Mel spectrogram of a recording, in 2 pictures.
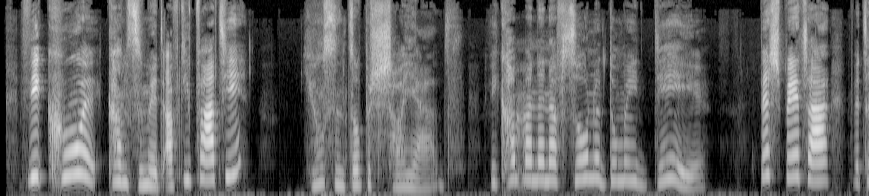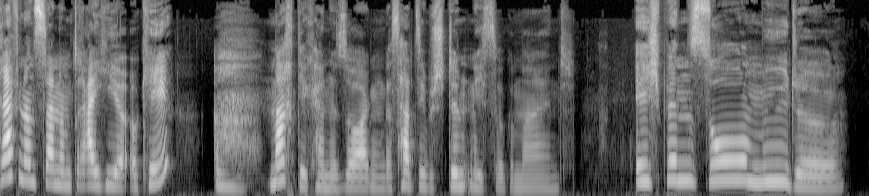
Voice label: german child voiceover locutora infantil alemana, Niña alemana

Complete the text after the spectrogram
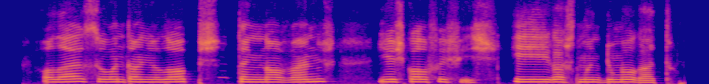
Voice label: locutor nino portugue portuguese child voice

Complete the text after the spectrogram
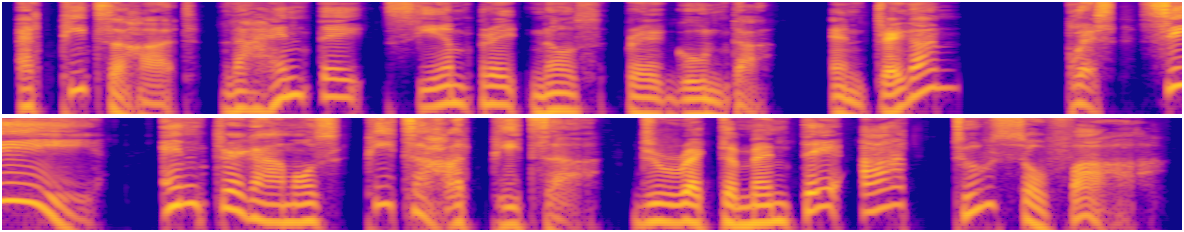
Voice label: locutor norteamericano imitacion; locutor norteamericano hablando español para anuncio

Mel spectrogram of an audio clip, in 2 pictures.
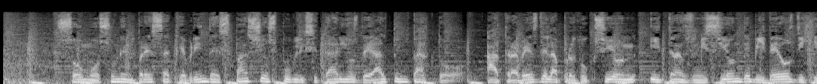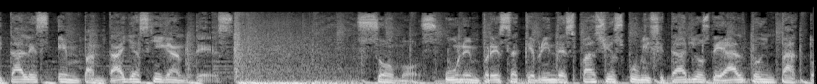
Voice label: locutor mexicano

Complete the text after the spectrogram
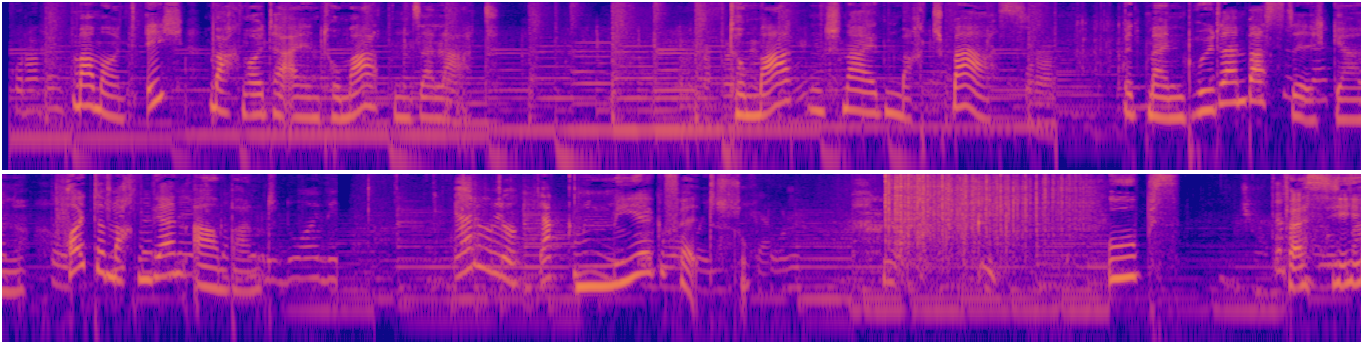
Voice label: german child voiceover locutora infantil alemana

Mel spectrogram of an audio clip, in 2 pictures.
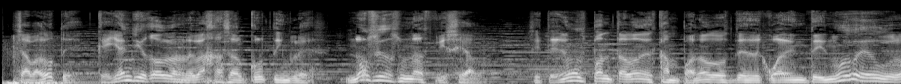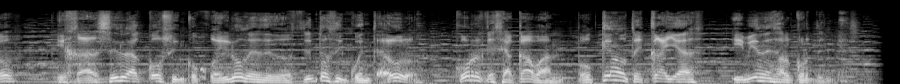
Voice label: locutor imitador rey

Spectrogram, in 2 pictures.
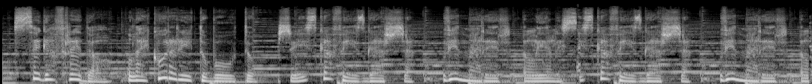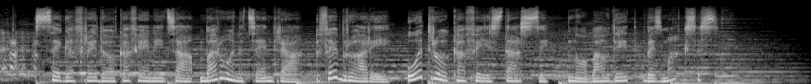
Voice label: locutora rusa

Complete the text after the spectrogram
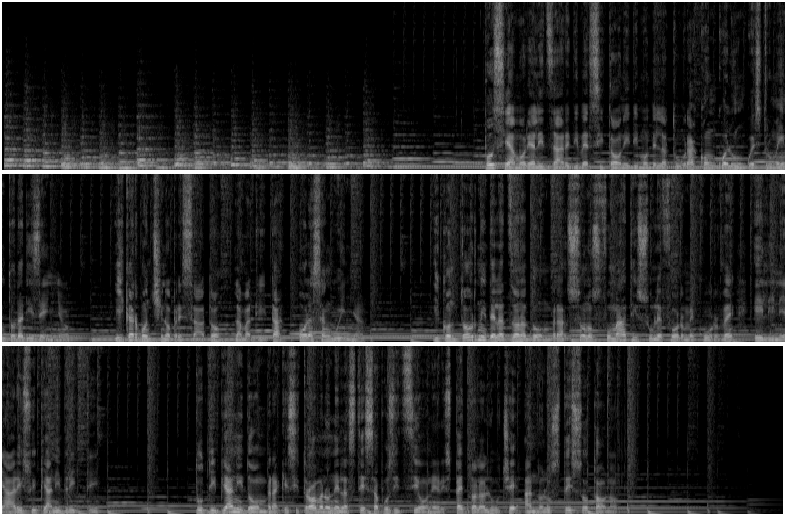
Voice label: locutor italiano

